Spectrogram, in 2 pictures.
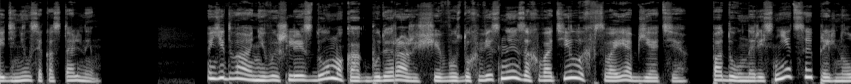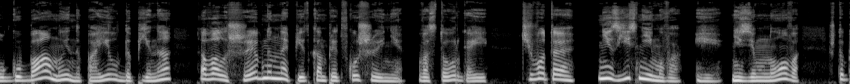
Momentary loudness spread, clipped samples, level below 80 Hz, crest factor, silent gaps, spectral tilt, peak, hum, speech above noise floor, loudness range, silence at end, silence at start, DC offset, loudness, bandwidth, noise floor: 8 LU; under 0.1%; -46 dBFS; 14 dB; 1.02-1.57 s, 14.27-14.48 s; -5.5 dB/octave; -2 dBFS; none; 41 dB; 2 LU; 0 s; 0 s; under 0.1%; -16 LUFS; over 20 kHz; -56 dBFS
